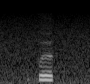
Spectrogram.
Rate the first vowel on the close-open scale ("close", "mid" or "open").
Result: close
